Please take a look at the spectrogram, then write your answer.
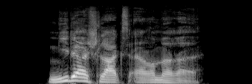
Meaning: inflection of niederschlagsarm: 1. strong/mixed nominative/accusative feminine singular comparative degree 2. strong nominative/accusative plural comparative degree
- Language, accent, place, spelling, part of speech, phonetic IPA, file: German, Germany, Berlin, niederschlagsärmere, adjective, [ˈniːdɐʃlaːksˌʔɛʁməʁə], De-niederschlagsärmere.ogg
